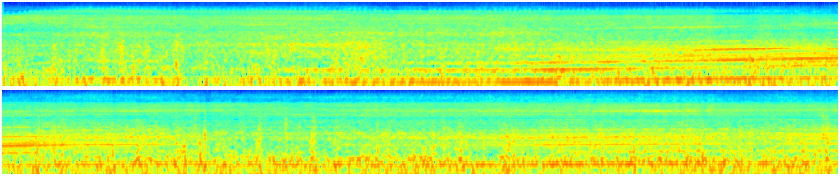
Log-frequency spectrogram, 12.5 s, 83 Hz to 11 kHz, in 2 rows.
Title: YAMAHA R6 2020 abnormal sound when rev more that 5000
